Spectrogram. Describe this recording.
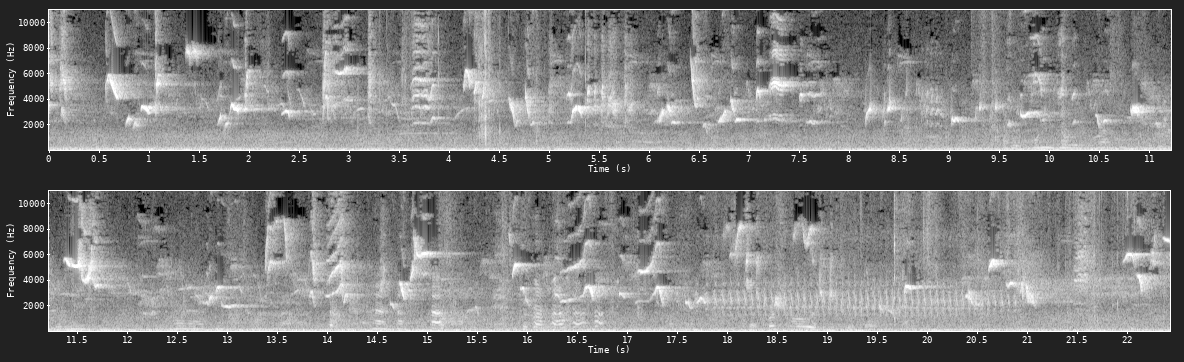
Birdsong in Rock Creek Park on a Saturday evening after a storm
